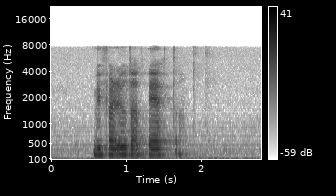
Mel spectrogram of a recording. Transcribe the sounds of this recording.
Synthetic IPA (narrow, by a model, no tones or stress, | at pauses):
vɪfœːɾʉ̟ːt̪at̪ɛːt̪ʰa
